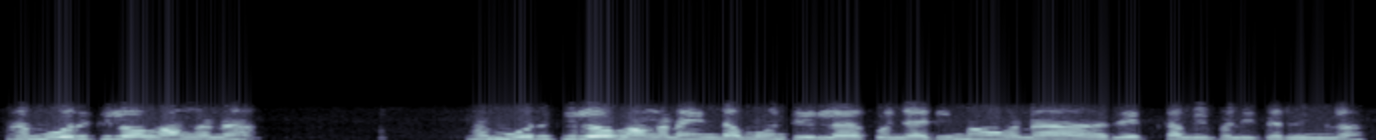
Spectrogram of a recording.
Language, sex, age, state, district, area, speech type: Tamil, female, 18-30, Tamil Nadu, Chennai, urban, conversation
